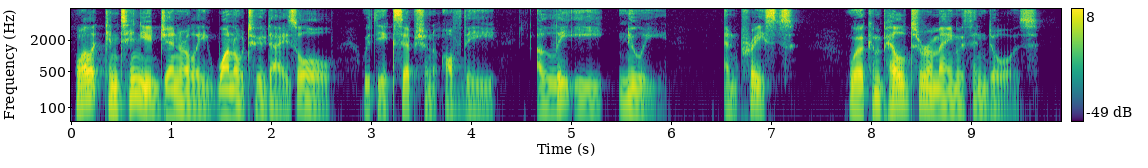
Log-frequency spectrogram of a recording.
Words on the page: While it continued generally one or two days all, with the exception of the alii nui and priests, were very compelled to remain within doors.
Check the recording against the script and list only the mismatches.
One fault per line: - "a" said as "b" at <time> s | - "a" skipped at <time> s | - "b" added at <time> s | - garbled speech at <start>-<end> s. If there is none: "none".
- "very" skipped at 7.9 s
